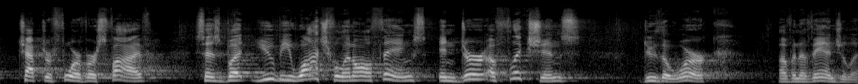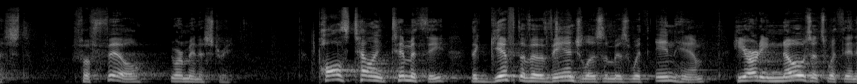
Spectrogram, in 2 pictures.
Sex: male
